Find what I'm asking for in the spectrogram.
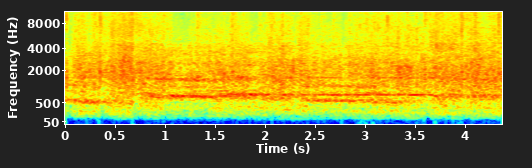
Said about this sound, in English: And the players take the applause as they walk off.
